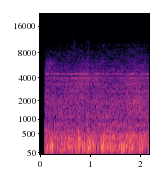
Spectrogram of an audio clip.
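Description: Boeing 767-300ER's twin turbofan engines at high power for the takeoff roll: a steady jet roar with a fluctuating low rumble and a faint thin whine on top.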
